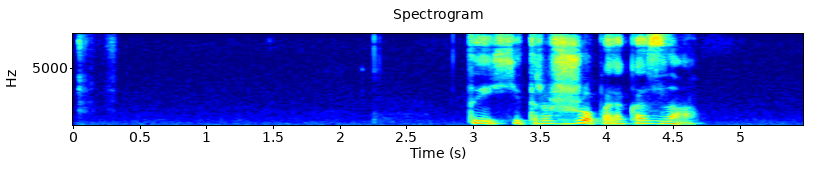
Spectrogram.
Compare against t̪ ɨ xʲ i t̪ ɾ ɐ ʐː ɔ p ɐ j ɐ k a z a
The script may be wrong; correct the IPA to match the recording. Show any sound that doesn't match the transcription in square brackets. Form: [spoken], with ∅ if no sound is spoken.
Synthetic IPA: t̪ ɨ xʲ i t̪ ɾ ɐ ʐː ɔ p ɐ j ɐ k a z a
